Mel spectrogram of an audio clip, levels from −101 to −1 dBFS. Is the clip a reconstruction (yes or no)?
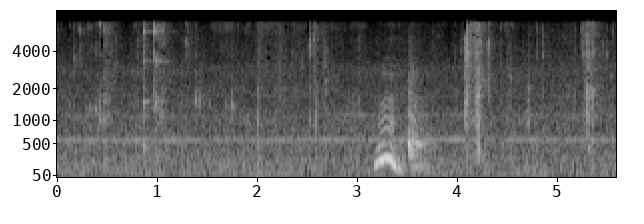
no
